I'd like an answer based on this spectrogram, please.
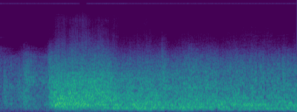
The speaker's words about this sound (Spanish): De nuevo la tormenta. Ha vuelto de repente, al igual que como se fue.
